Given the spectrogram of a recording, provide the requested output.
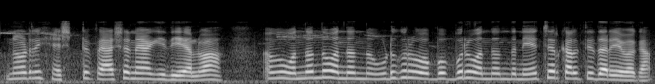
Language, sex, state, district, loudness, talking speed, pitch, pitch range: Kannada, female, Karnataka, Raichur, -15 LUFS, 135 wpm, 265 Hz, 235-285 Hz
